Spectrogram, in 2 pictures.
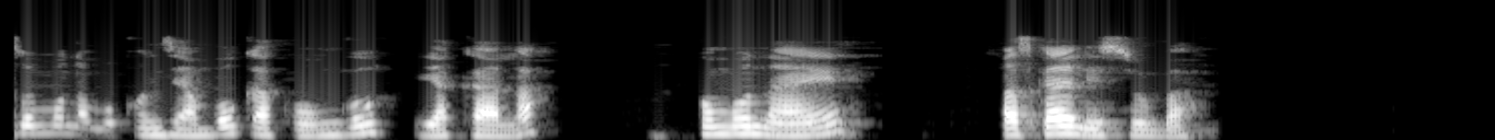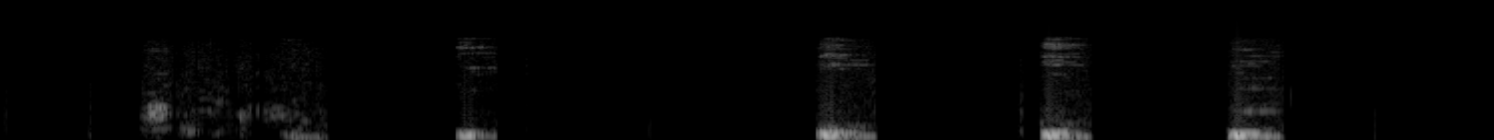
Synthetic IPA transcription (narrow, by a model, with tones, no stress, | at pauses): zo˦mɔ˦na˨mo˨ko˨nzi˨ja˨mbo˦ka˨ko˨ŋɡo˦ | ja˨ka˨la˦ | ko˦mbo˦na˨je˦ | pa˨ska˦lli˨su˦ba˨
